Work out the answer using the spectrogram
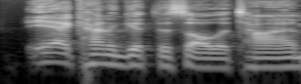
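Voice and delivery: ordinary talk, nothing marked

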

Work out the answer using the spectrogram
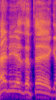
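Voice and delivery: shouted all-caps yell, very high and rough. Showing how the written message reads, reading it in all caps. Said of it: "In all caps".

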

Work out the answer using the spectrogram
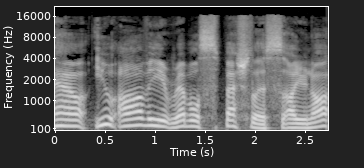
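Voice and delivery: high, crisp, official-sounding woman's voice.

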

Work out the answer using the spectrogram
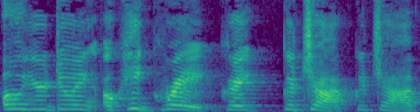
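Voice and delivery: frazzled, high, loud, frantic panicked screaming. Retelling how the manager praised staff across the restaurant: imitating someone screaming. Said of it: "screaming more".

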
